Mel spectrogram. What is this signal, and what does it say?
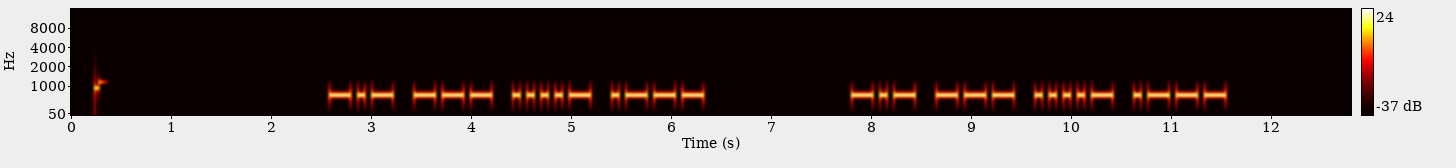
Morse code, heard as a keyed tone, about 17 wpm, 700 Hz. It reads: KO4J KO4J
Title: USA Call Signs - 4 Characters - Repeated 2x - 17wpm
